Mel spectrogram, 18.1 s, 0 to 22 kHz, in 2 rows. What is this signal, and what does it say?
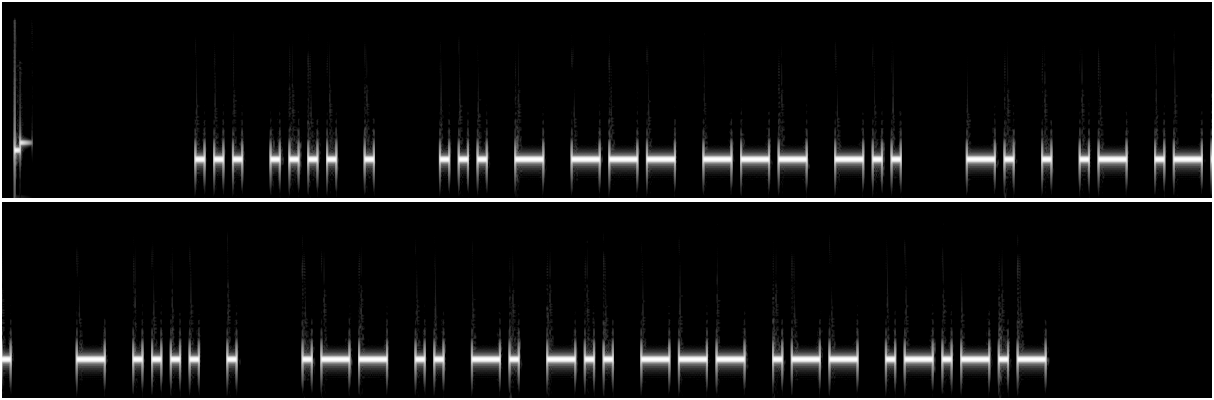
Morse code, heard as a keyed tone, about 17 wpm, 700 Hz. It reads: SHE STOOD NEAR THE WINDOW.
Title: Sentences from Top 1600 Words 17wpm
